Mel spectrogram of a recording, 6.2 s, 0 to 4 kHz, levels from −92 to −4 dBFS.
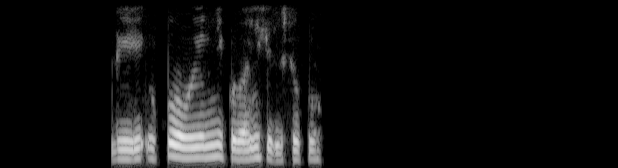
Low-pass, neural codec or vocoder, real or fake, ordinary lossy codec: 3.6 kHz; vocoder, 44.1 kHz, 128 mel bands, Pupu-Vocoder; fake; AAC, 32 kbps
